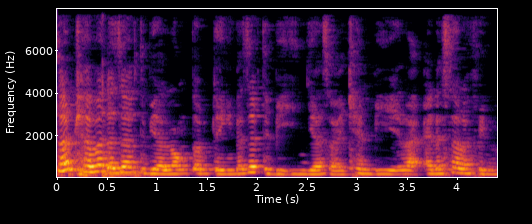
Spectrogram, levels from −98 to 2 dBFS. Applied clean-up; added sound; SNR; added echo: classical method WPE with log-MMSE.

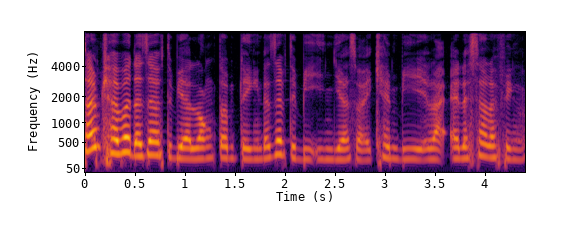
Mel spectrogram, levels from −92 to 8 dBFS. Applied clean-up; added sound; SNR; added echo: none; none; none; none.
